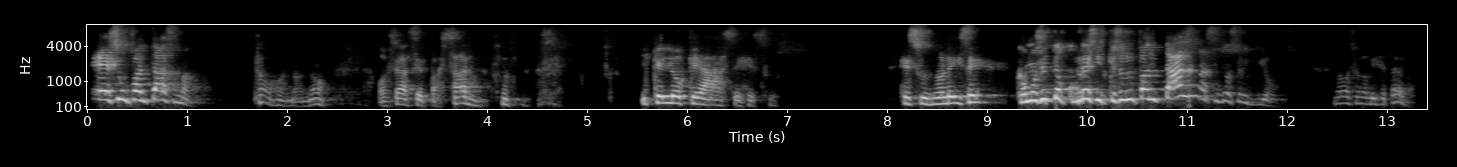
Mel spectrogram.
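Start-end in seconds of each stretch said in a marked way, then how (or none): 0.0-1.2 mock fearful cry. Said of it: "¿Y saben qué le dicen?". 9.3-11.9 mock indignant. The reply Jesus does not give.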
